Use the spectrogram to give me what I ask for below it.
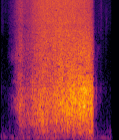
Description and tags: Pushing short
moving, pushing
